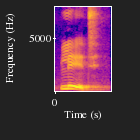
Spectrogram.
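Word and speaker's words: pledge: एन का sound आता है तो ठीक है प्लेज इसमें देखिए डी लेटर साइलेंट है किसी भी वर्ड में अगर डी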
